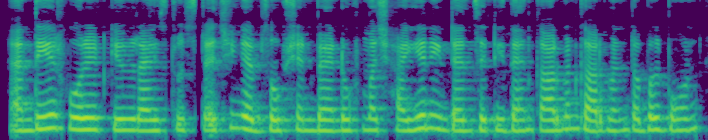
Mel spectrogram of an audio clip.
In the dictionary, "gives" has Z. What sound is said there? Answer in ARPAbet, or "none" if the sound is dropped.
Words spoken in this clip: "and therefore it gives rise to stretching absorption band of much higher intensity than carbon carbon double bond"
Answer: none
